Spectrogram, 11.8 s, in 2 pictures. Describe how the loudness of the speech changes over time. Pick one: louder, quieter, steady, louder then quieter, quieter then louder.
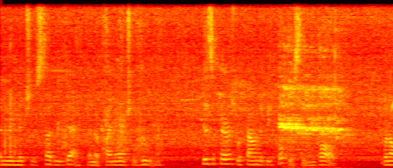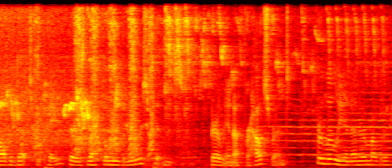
steady.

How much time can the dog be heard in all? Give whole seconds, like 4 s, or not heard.
4 s.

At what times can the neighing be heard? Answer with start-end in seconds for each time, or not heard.
4.2-5.3.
